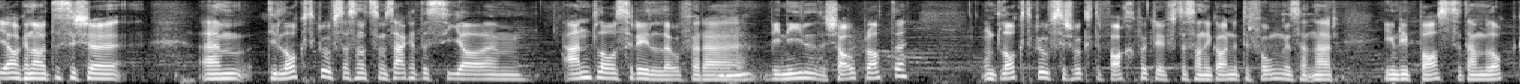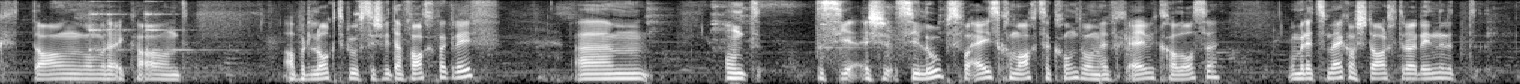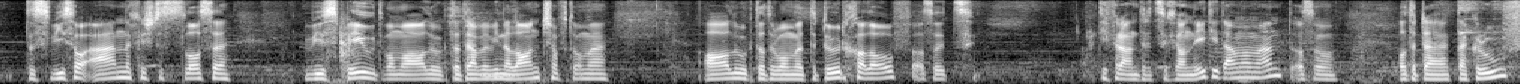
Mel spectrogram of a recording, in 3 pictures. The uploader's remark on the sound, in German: Live aus dem Royal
